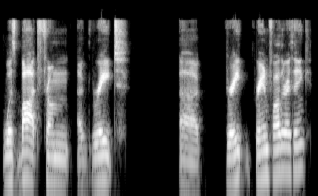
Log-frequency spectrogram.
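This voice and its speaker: A man in his forties, a farmer guest on a podcast, talking in a relaxed, rambling way with many fillers. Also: mid-range voice, very slow, clear, resonant tone. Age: 40s. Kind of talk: casual interview chat.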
